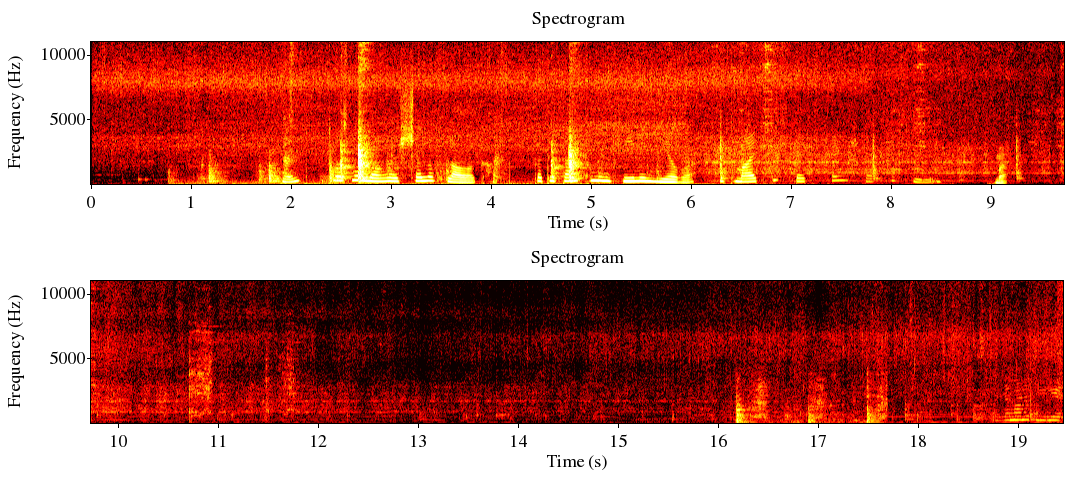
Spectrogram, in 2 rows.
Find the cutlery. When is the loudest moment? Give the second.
3 s.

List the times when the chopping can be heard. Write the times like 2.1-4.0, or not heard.
0.8-2.6, 16.1-17.7.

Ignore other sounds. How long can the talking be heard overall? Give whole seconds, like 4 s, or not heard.
7 s.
